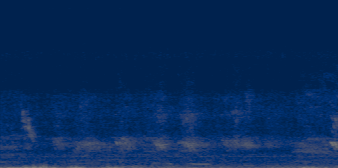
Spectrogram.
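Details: Black-headed gulls on the Mur river in Graz, Austria, where the river has calmed since a hydropower plant was built: repeated harsh, short mid-pitched calls in quick succession, over a steady low rumble of wind or water.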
